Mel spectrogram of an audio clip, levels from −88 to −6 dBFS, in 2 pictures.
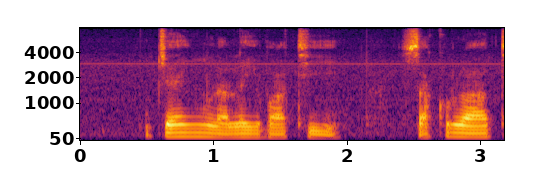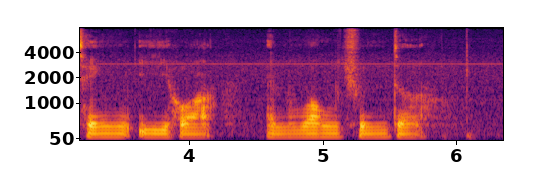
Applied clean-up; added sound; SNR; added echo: none; none; none; none.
